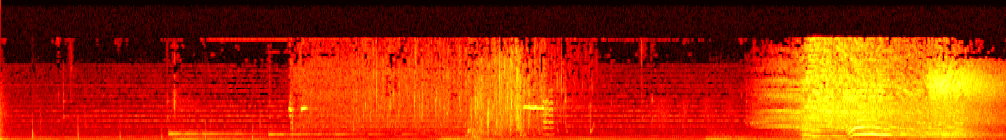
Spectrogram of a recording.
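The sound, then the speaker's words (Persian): Scattered water drips and soft wet squishes, then a loud rush of spraying water starts in the last couple of seconds as a shower at a school is turned on. “اومده بودم حمام کنم، آب خونم رو هنوز بس نکردن.”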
